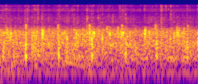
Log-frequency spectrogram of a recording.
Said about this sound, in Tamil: எல்லாரும் ஒரு கைத்தட்டல் கொடுத்து என்கரேஜ் பண்ணுங்க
